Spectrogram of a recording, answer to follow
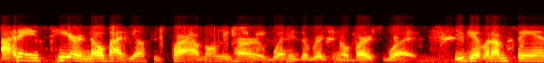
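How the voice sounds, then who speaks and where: In an American accent, a man speaks at a moderate pace in a plain, everyday voice. His pitch is fairly high, with ordinary pitch variation. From Jacksonville, Florida. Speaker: rapper. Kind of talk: casual chat.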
